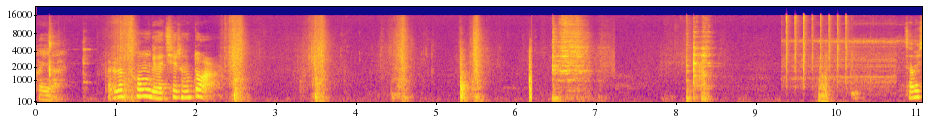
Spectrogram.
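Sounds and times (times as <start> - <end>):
sharp clicks: 9.3 - 10.4.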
